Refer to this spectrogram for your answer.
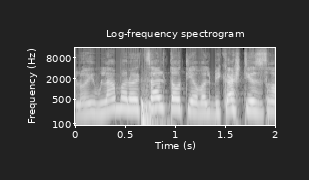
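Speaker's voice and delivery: acted indignant, furious tone, loud and high. Telling a joke where a man storms in to confront God, acting angry. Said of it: "עצבני".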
